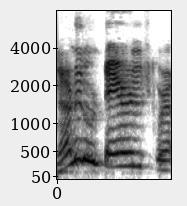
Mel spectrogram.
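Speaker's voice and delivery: patronizing, talking down. Mocking a friend's online comment: imitating Steve, condescending. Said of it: "super condescending".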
